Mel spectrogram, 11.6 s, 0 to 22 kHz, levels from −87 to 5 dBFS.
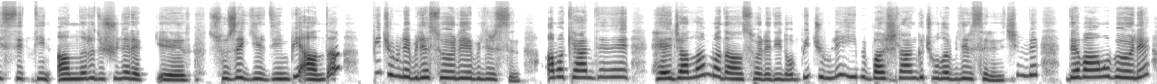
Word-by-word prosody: hissettiğin 270 -2 -5
anları 260 +4 +3
düşünerek, 260 -1 -1
eee, 215 -1 +3 0.2
söze 280 +3 -1
girdiğin 260 -1 -2
bir - - -1
anda 235 +1 +5 0.4
1 280 - -9
cümle 365 -5 0
bile 315 +2 +1
söyleyebilirsin 270 - -2 0.3
ama 350 +3 +3
kendini 340 +1 -1 0.2
heyecanlanmadan 300 - +3
söylediğin 250 -1 -3
o 235 0 -4
1 340 - -5
cümle 350 +3 -3
iyi 360 -2 -2
bir 305 -4 -5
başlangıç 300 +2 +1
olabilir 280 -1 -1
senin 240 -7 -3
için 215 - -9
ve 445 - -1 0.3
devamı 345 +3 +3
böyle 325 -1 +2
285 Hz, 145 wpm, -20 LUFS, 255-330 Hz, 0.4 s, anda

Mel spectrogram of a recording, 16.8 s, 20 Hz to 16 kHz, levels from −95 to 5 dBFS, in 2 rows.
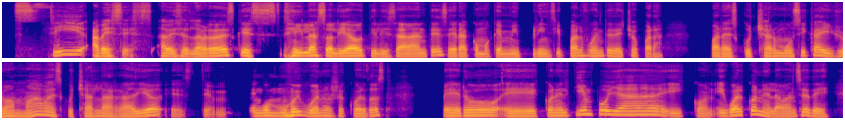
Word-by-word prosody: Sí, 210 +6 -2
a 135 - +6
veces, 130 -1 0
a 140 - +2
veces, 125 -2 +1
la 120 - +3
verdad 135 +5 +6
es 165 0 +3
que 150 -5 +3
sí 145 +5 0
la 155 +1 +7
solía 140 -1 +6
utilizar 125 -3 +1
antes, 125 +9 -1
era 125 0 +1
como 115 -3 -4
que 115 +1 -1
mi 115 +1 -3
principal 120 +4 -3
fuente, 145 0 -2
de 125 - 0
hecho, 125 - -6
para - - -5 0.4
para 125 -1 +1
escuchar 130 +2 -3
música 135 +4 -1
y 135 -3 0
yo 130 +1 -2
amaba 135 +8 -2
escuchar 130 -3 -6
la 135 -1 -2
radio, 125 +7 +1
este, - - -12 0.3
tengo 145 +2 0
muy 145 +4 +3
buenos 140 -3 -2
recuerdos, 125 +6 -3 0.5
pero, 150 +3 +2
eh, 130 -1 0
con 150 +1 -1
el 150 0 -2
tiempo 215 0 0
ya 190 -1 0
y 65 -1 -5
con 125 - -7
igual 160 +6 +2
con 200 -1 0
el 135 -5 -2
avance 125 +7 -2
de 120 -2 -2
135 Hz, 180 wpm, -21 LUFS, 125-155 Hz, 0.5 s, la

